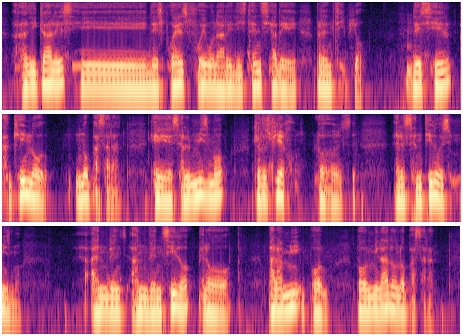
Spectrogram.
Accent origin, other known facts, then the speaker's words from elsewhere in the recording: Gascony, France; porque soy de Gascuño, a un vecino de Euskal Herria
